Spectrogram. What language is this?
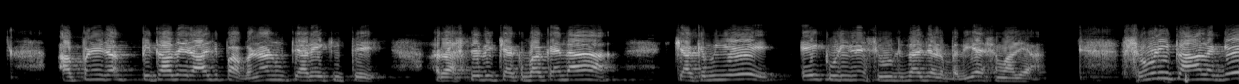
Punjabi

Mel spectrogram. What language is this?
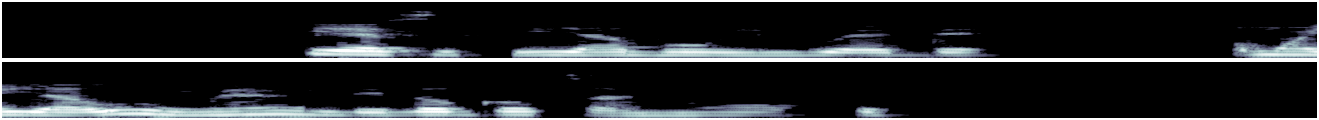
Yoruba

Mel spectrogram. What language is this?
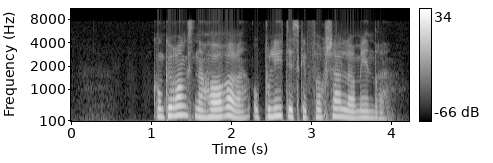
Norwegian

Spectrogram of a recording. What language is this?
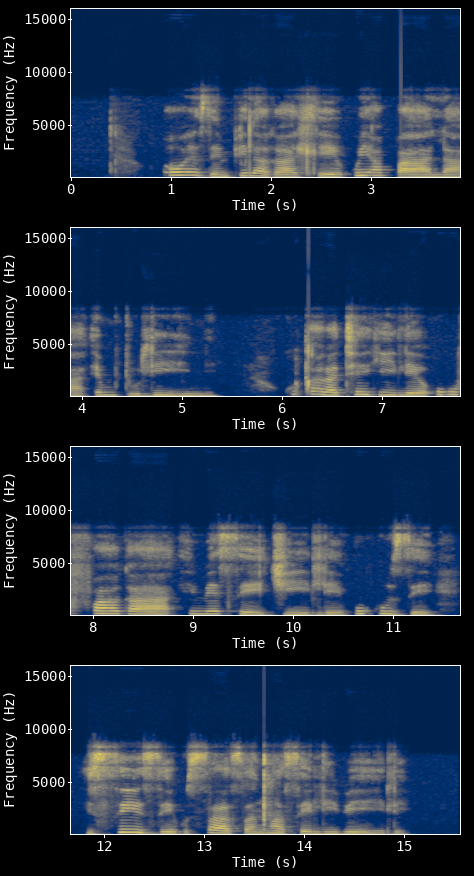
North Ndebele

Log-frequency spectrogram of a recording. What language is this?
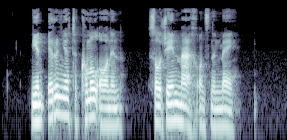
Manx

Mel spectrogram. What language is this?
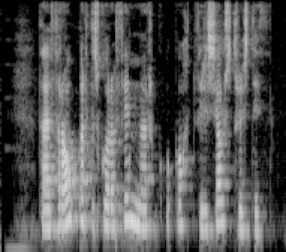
Icelandic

